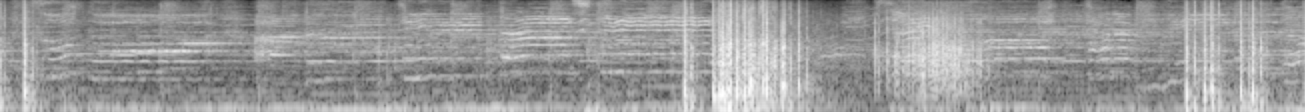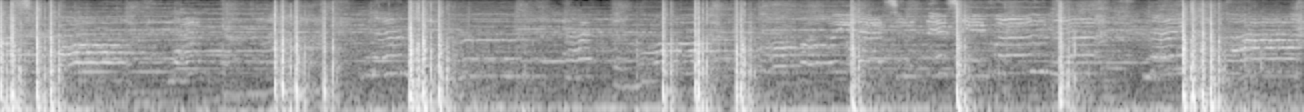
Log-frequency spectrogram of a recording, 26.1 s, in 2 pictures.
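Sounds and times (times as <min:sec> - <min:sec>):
fireworks booming and crackling: 0:00.0 - 0:00.8, 0:06.8 - 0:10.6, 0:11.8 - 0:14.0, 0:15.8 - 0:18.5, 0:19.4 - 0:25.8
music playing: 0:00.0 - 0:26.0.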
